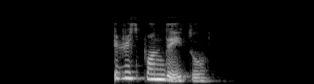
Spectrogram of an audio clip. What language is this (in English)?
Maltese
